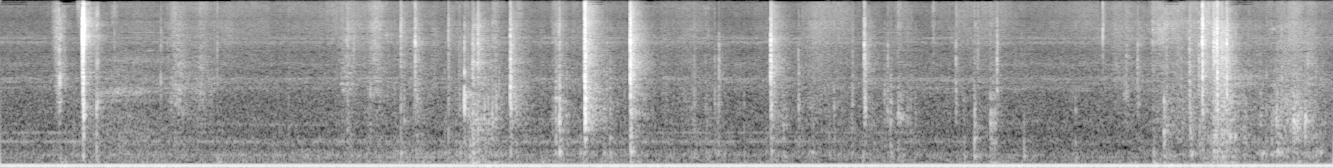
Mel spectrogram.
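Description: Scattered light clicks and taps from handling the paper and phone, the sharpest about half a second in and a few more in the middle and near the end, over a steady low hum.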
